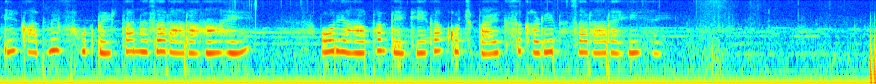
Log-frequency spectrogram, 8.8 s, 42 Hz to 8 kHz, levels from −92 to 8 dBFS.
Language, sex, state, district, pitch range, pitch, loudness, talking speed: Hindi, female, Rajasthan, Jaipur, 295-325 Hz, 300 Hz, -19 LUFS, 130 wpm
